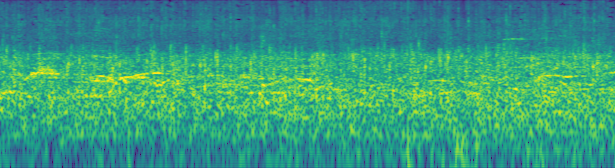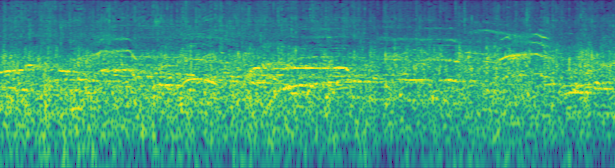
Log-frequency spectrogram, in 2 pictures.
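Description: Children cheer and call out together.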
